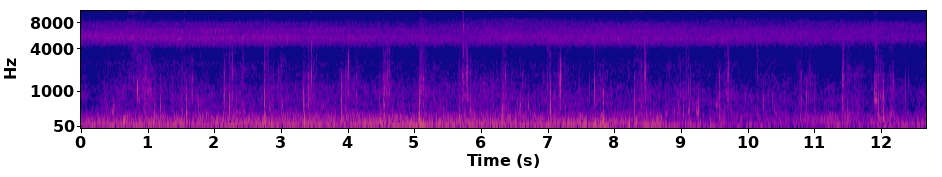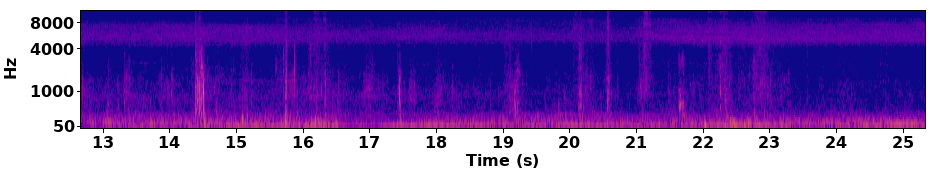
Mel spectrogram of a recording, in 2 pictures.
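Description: Footsteps crunch steadily on a dirt path outdoors.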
